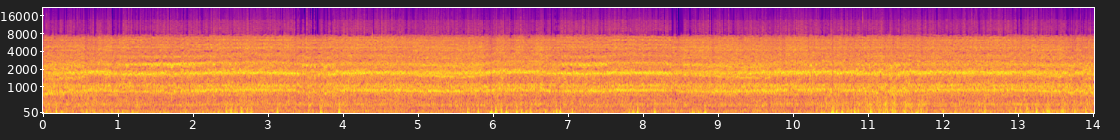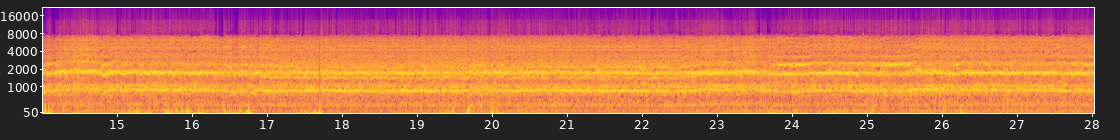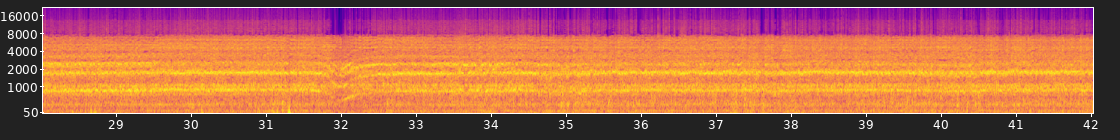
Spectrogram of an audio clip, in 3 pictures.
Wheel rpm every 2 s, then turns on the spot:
210, 230, 220, 230, 220, 230, 220, 230, 220, 210, 210, 220, 220, 230, 210, 210, 200, 220, 240, 230, 230.
none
